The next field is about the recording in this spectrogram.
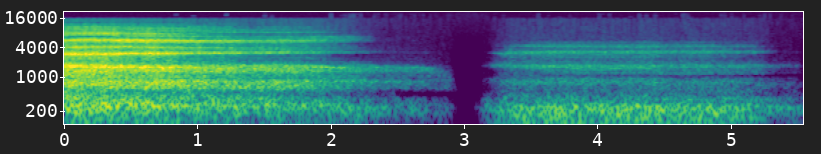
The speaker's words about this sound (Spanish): Vamos a volver a cerrar nuestros ojitos, a regresar a nuestra respiración. Inhalar por la nariz, exhalar por la boca.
